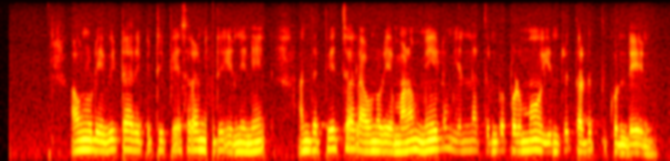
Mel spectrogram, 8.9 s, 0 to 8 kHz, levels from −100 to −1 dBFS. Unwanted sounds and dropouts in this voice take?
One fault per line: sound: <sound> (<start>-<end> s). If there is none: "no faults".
sound: dropout (2.8-2.8 s)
